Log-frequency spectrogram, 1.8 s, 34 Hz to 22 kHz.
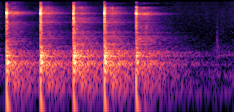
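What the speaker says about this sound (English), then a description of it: "So go ahead and use a punch. And we want to go ahead and undimple that." A metal punch is struck with a hammer five times in an even rhythm against the dimpled axle nut of a 2005-2009 Subaru Legacy during front steering knuckle work, each blow a sharp ringing clank fading as the strikes end.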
